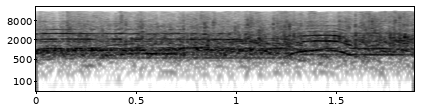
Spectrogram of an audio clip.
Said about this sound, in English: The point being that I'm not going to plug it anymore. So yay for that. Applause.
